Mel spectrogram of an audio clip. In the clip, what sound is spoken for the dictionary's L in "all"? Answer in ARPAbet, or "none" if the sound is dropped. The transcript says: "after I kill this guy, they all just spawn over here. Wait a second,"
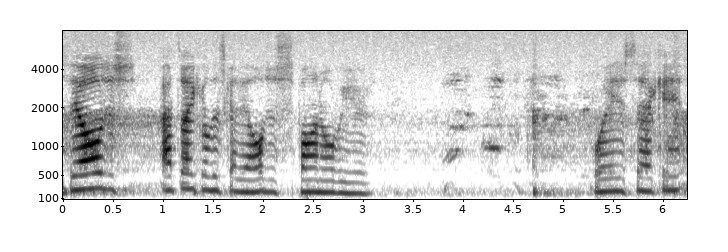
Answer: L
